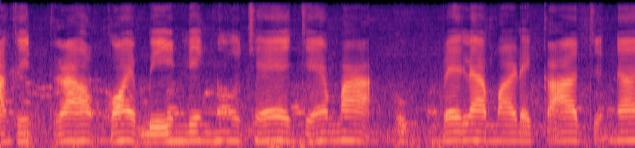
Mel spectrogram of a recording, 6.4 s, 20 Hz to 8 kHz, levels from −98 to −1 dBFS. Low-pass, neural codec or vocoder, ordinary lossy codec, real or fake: 7.2 kHz; codec, 44.1 kHz, 7.8 kbps, Pupu-Codec; none; fake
